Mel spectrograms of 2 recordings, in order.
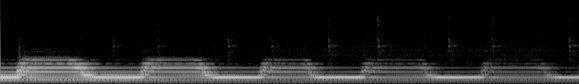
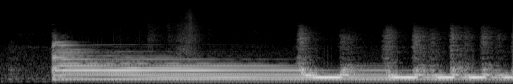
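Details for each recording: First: Second-hand wah pedal after spraying and cleaning the scratchy pot: clean guitar notes with smooth wah sweeps about once a second, no scratch or crackle; the pot now works properly. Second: Scratchy wah pedal potentiometer: a ringing guitar chord swept by a rocking wah gives rough crackly bursts as the pedal moves; the pot is to be cleaned with contact cleaner.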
